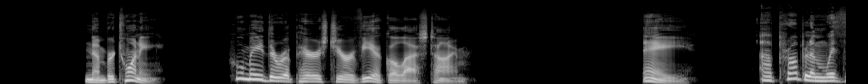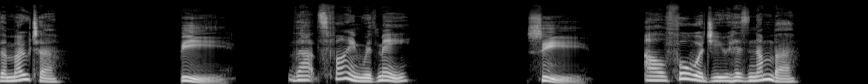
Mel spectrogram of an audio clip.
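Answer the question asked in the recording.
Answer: C: I'll forward you his number.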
